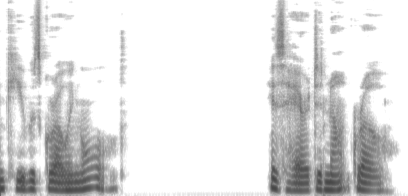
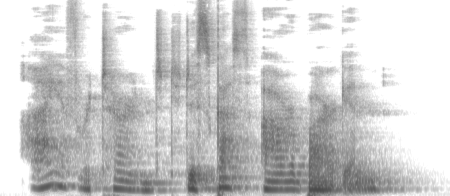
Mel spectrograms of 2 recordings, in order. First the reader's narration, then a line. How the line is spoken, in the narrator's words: they said, their voice sickeningly soft and sweet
